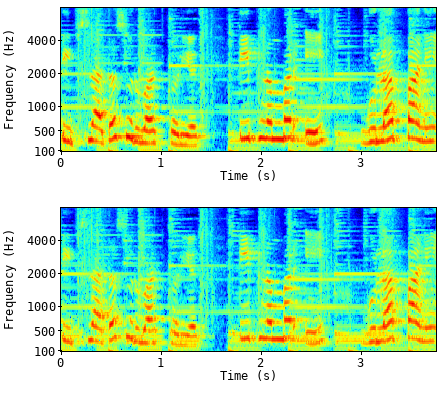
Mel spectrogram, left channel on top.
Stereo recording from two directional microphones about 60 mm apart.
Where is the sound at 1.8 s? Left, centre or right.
Left.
